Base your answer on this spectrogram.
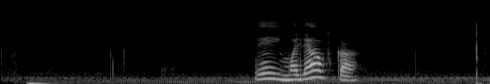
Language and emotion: Russian, positive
